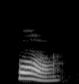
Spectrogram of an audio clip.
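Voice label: "vor", German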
